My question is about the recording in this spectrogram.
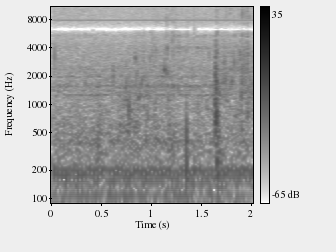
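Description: Boat engine idling with a steady low hum, with a couple of light knocks in the second half.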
